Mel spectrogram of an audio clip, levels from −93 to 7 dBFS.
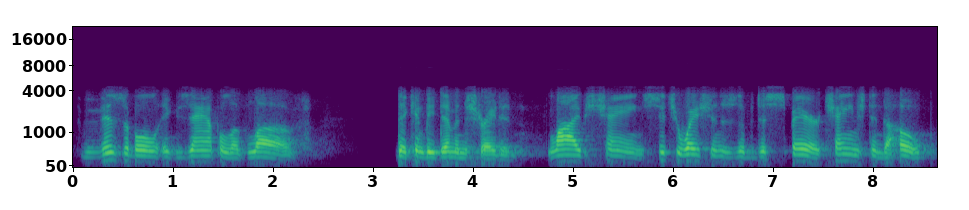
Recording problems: phone-call audio; nothing above 3.5 kHz

